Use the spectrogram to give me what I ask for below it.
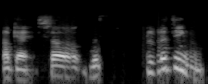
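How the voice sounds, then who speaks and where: A man's voice: mid-range voice, big pitch swings, no echo. A man, a rabbi, teaching a class over a choppy group video call and repeating himself as the connection cuts out. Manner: halting, repeats himself while the line breaks up. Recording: muffled lo-fi internet call audio.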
